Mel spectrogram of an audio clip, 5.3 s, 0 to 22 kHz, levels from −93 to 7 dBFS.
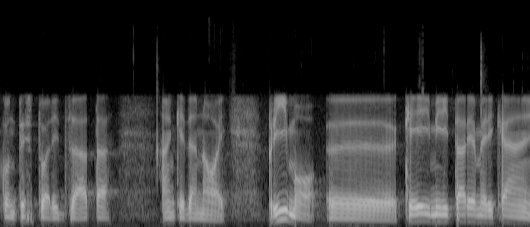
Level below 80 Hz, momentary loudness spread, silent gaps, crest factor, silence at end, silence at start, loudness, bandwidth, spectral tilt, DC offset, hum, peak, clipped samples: -68 dBFS; 9 LU; none; 22 dB; 0 s; 0 s; -27 LUFS; 10 kHz; -6 dB/octave; under 0.1%; none; -6 dBFS; under 0.1%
